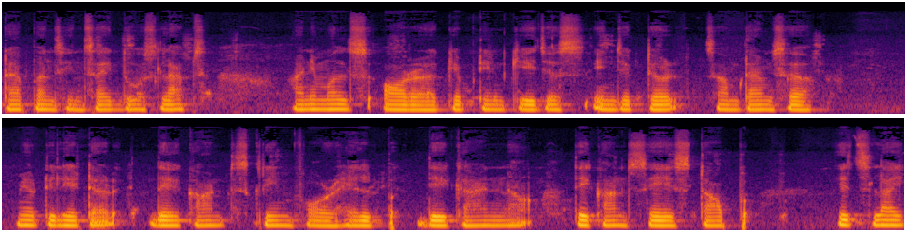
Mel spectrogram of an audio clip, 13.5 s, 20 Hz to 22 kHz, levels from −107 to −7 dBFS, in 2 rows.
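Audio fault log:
0.17–2.06, 2.91–3.91, 4.47–4.79, 6.07–6.22, 7.70–7.79, 8.50–9.77, 10.52–11.04, 11.60–12.68 s: echo leak. The far end's echo canceller likely failed to remove loudspeaker pickup, so a faint copy of the speech returns 283 to 288 ms late, roughly 15 to 30 dB below it.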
